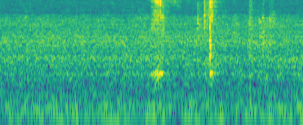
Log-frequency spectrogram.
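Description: Steady low room hum, with two light clicks a little past halfway as the metal-tipped clay tool is handled and set down on the work board.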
